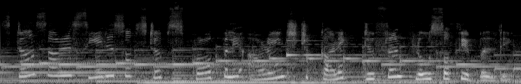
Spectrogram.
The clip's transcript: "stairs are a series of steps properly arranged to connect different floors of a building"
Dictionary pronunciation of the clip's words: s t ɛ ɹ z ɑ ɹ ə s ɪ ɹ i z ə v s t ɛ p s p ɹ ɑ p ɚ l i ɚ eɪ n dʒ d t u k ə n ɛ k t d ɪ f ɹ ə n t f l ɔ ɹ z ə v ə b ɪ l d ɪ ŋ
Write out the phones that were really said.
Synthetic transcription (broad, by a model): s t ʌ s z ɑ ɹ ə s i ɹ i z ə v s t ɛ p s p ɹ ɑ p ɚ l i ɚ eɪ n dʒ t u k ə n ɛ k d ɪ f ɹ ə n t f l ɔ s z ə f ə b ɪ l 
